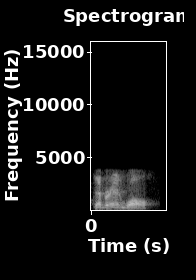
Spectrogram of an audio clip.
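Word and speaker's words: Deborah Ann Woll: I just also want to let people know, though, one of my favorite girls from True Blood, Deborah, how do you say her name? Deborah Ann Wall? – Wall. Deborah Ann Wall.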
